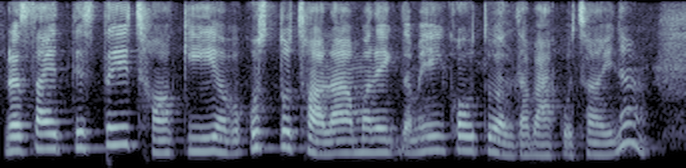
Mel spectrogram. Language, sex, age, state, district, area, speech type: Nepali, female, 30-45, West Bengal, Kalimpong, rural, spontaneous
